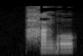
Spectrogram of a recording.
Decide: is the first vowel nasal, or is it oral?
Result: nasal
